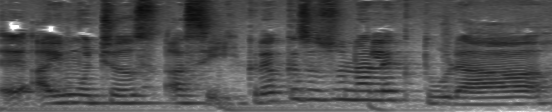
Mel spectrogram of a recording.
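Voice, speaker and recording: Over noticeable background noise and audible room echo, a woman with a fairly high pitch speaks at a moderate pace. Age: 30s. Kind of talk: personal testimony interview.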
